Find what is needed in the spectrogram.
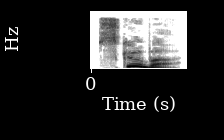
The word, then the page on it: scuba: British English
